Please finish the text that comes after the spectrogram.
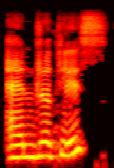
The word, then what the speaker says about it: Androcles: हूं इसका टाइटल है एंड्र क्लिस एंड द लायन यह जो वर्ड है इसको प्रोनाउंस करेंगे एंड्र क्लिस एंड्र क्लीस और यह जो है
